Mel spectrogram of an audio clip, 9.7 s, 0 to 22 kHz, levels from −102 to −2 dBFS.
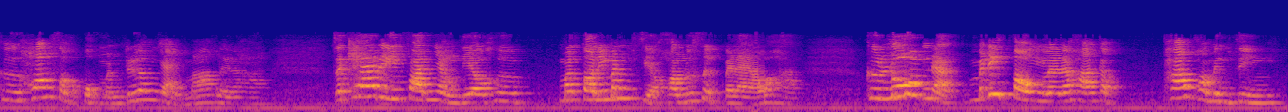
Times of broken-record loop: none

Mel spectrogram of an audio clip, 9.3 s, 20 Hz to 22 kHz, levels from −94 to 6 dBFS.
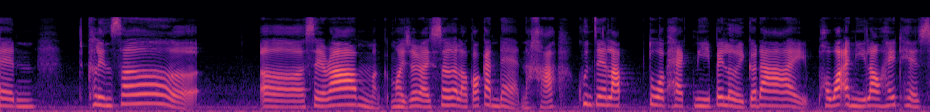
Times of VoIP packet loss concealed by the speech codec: none

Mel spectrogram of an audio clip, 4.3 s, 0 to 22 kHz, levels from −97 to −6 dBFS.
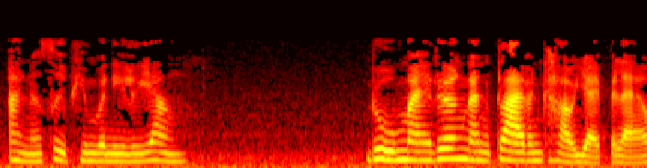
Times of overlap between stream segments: none

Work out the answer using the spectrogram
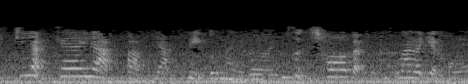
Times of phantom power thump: none

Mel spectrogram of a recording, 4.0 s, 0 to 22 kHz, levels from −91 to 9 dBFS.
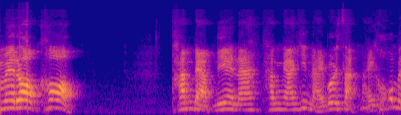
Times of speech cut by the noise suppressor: none

